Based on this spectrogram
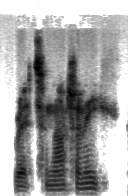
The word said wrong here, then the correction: retinopathy: I think it's called. – Retinopathy.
